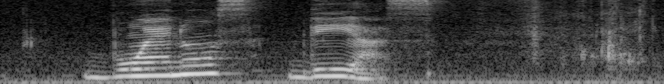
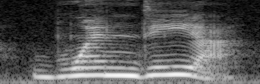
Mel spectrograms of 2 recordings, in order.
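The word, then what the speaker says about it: buenos días: someone in the morning in spanish we say buenos dias buenos dias buenos muy dias very good sometimes you'll hear people say buendia repite buendia and both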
